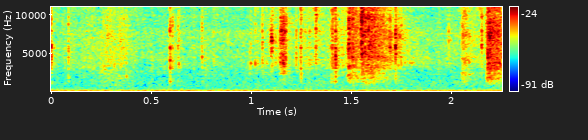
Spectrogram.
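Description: Faint scratchy rubbing and crinkling of nail transfer foil as it is rubbed down onto a gel-coated nail tip with a hand tool, over a steady low hum.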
